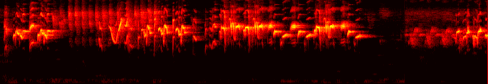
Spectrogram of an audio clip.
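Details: Sooty-headed bulbul in a fighting lure recording for caged birds: continuous busy chatter of quick, overlapping whistled and chirping notes, with a brief drop in volume before the chatter resumes.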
